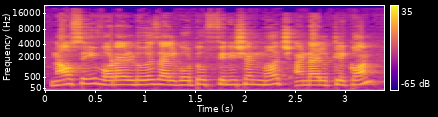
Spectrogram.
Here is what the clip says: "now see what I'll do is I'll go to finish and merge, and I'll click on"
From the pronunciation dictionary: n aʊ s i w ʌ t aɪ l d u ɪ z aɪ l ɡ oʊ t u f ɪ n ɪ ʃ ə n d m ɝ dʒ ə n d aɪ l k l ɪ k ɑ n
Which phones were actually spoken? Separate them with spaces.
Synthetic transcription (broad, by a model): n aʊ s i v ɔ t aɪ l d u ɪ z aɪ l ɡ oʊ t u f ɪ n ɪ ʃ ə n d m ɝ tʃ ə n d aɪ l k l ɪ k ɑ n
